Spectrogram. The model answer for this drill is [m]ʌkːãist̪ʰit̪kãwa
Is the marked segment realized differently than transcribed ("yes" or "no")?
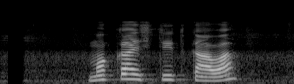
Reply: no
